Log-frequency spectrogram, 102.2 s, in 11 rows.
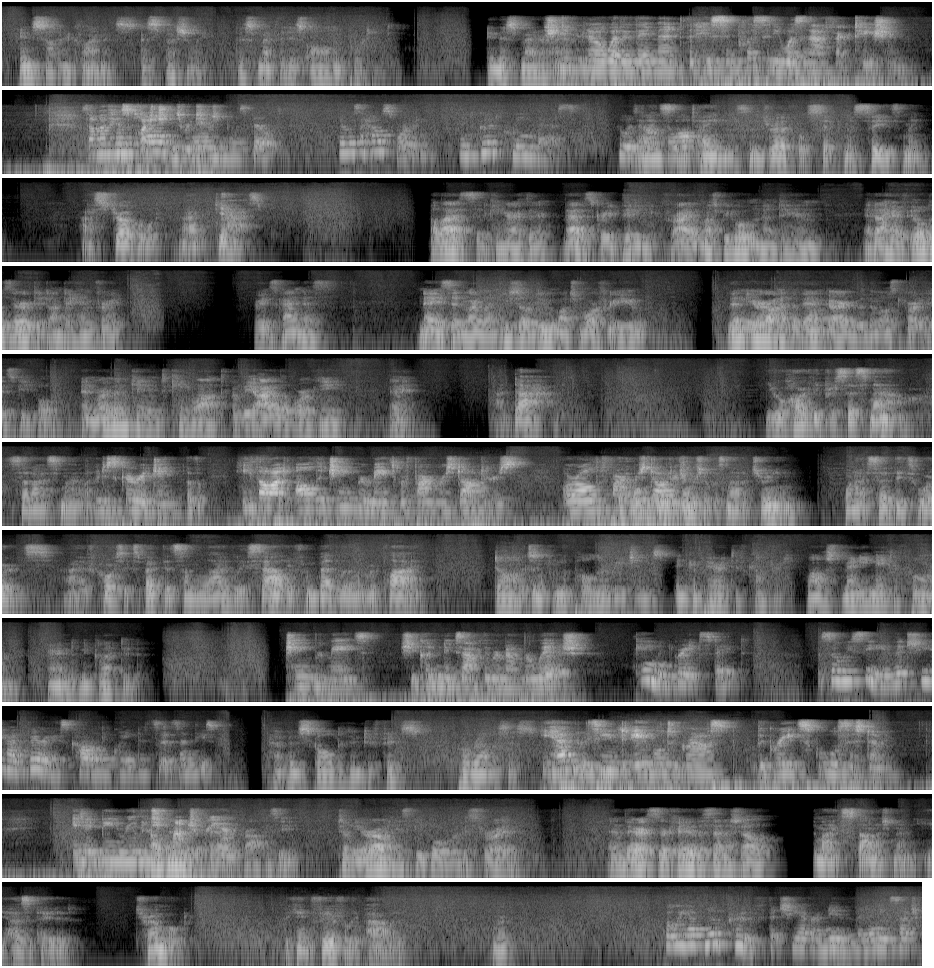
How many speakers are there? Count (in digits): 5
